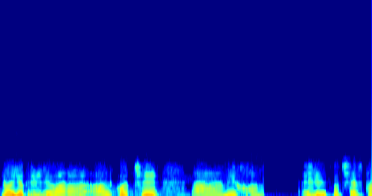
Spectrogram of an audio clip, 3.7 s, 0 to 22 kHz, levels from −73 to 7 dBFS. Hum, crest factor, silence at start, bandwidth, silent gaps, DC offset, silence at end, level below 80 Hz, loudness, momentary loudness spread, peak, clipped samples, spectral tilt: none; 16 dB; 0 s; 4.6 kHz; none; under 0.1%; 0 s; -60 dBFS; -26 LUFS; 11 LU; -8 dBFS; under 0.1%; -9.5 dB/octave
